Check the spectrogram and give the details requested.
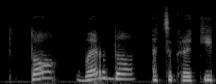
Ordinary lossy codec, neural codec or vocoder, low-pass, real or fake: Opus, 32 kbps; codec, 44.1 kHz, 2.6 kbps, DAC; 19.8 kHz; fake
